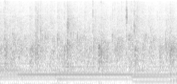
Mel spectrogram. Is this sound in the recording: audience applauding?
yes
